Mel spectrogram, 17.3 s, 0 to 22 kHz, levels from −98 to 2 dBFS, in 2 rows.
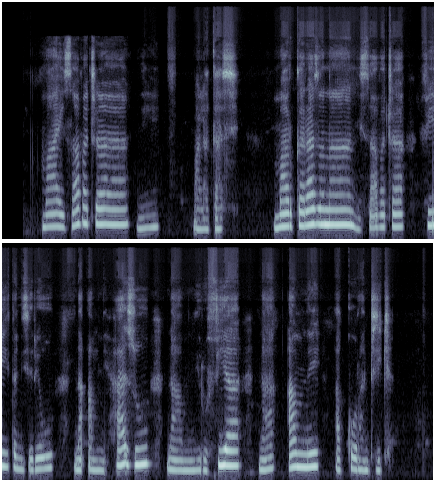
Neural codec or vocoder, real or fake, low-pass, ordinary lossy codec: none; real; 19.8 kHz; Opus, 32 kbps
